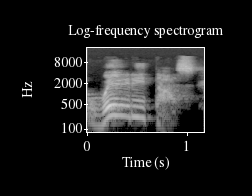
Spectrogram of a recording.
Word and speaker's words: veritas: du mot latin Veritas on écrit veréritas mais prononce Veritas donc le Ve se prononce en latin alors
